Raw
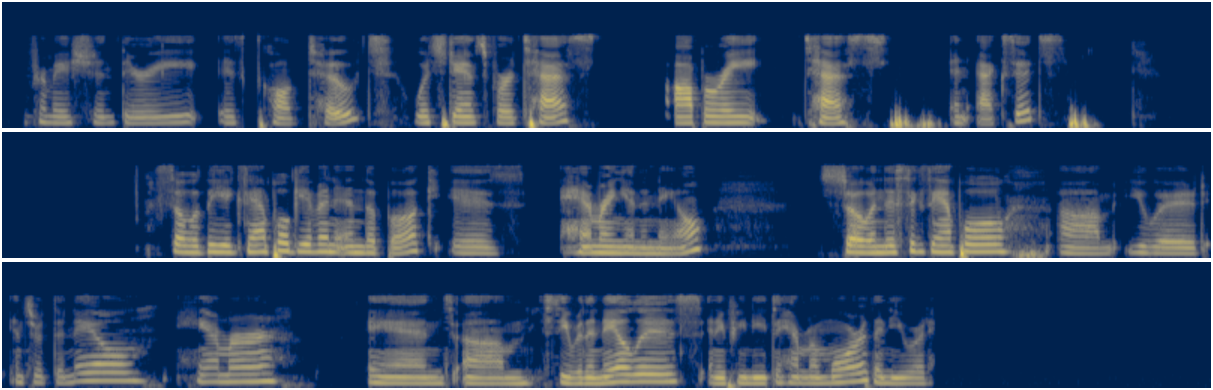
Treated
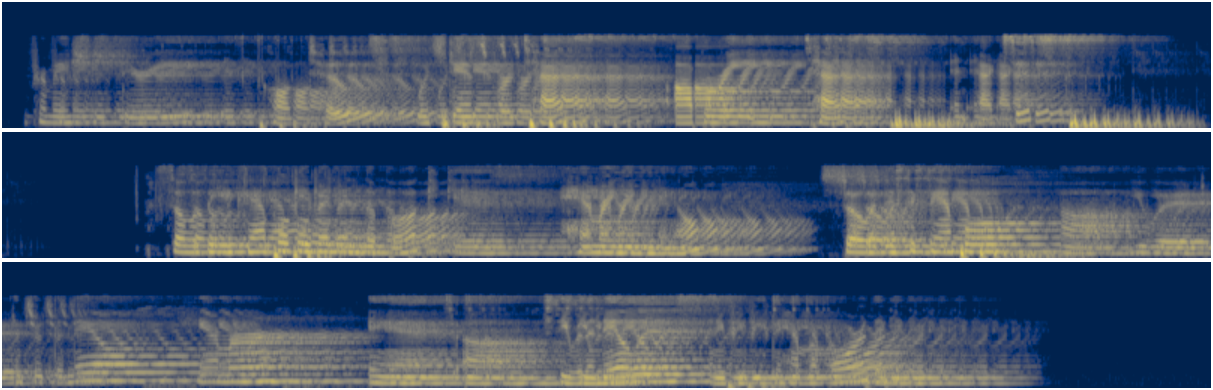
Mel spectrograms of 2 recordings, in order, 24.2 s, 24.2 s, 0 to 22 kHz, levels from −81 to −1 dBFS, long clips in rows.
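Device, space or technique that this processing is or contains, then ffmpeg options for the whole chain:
ducked delay: -filter_complex "[0:a]asplit=3[link_01][link_02][link_03];[link_02]adelay=426,volume=-8dB[link_04];[link_03]apad=whole_len=1085183[link_05];[link_04][link_05]sidechaincompress=threshold=-42dB:ratio=8:attack=8:release=124[link_06];[link_01][link_06]amix=inputs=2:normalize=0,highpass=52,asettb=1/sr,asplit=3[link_07][link_08][link_09];[link_07]atrim=end=6.684[link_10];[link_08]atrim=start=6.68:end=7.23,asetpts=PTS-STARTPTS,afade=type=in:duration=0.004:curve=qsin,afade=type=out:start_time=0.546:duration=0.004:curve=qsin,bass=frequency=250:gain=1,treble=frequency=4000:gain=14[link_11];[link_09]atrim=start=7.226[link_12];[link_10][link_11]acrossfade=duration=0.004:curve1=hsin:curve2=qsin[link_13];[link_13][link_12]acrossfade=duration=0.004:curve1=qsin:curve2=hsin,aecho=1:1:130|221|284.7|329.3|360.5:0.631|0.398|0.251|0.158|0.1"

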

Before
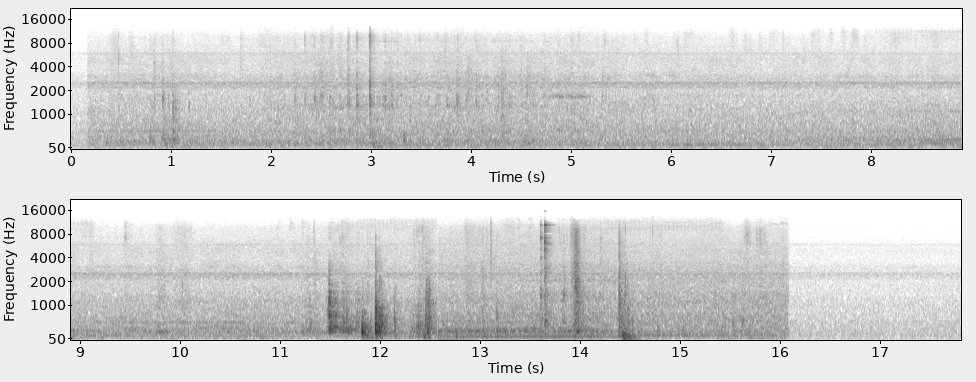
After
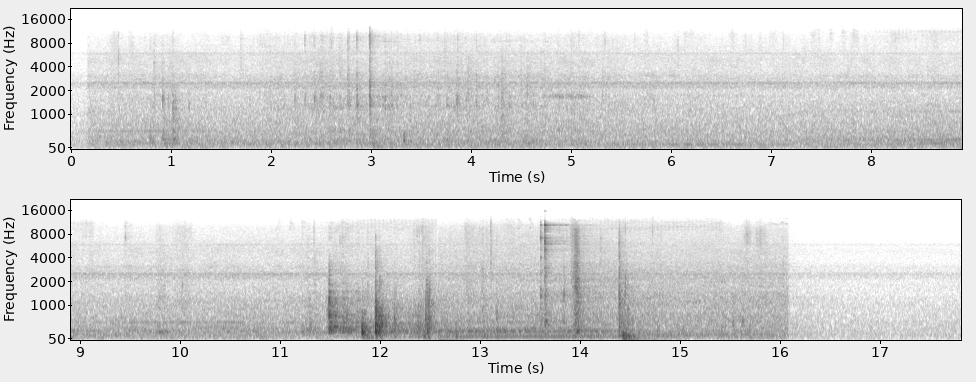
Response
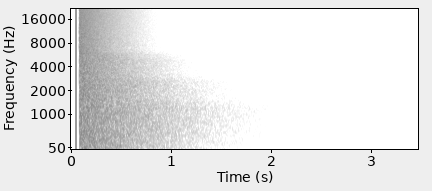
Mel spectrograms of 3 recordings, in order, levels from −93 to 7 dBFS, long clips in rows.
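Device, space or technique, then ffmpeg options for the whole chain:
saturated reverb return: -filter_complex "[0:a]asplit=2[link_01][link_02];[1:a]atrim=start_sample=2205[link_03];[link_02][link_03]afir=irnorm=-1:irlink=0,asoftclip=type=tanh:threshold=-10.5dB,volume=-21.5dB[link_04];[link_01][link_04]amix=inputs=2:normalize=0,volume=-3.5dB"

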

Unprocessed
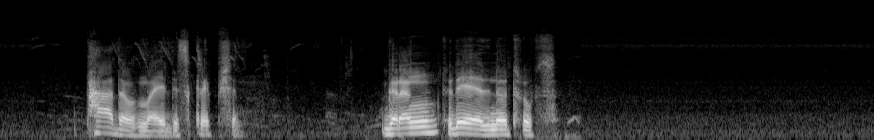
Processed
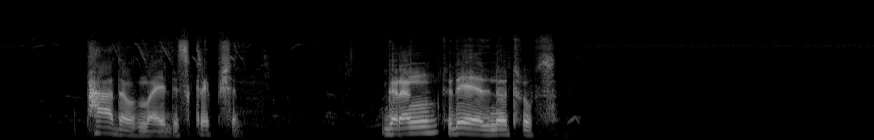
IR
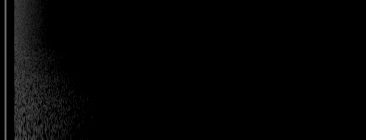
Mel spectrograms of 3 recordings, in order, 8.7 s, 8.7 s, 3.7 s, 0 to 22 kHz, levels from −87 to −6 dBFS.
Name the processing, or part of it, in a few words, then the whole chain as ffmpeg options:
piezo pickup straight into a mixer: -af "lowpass=5600,aderivative,volume=2.5dB"

